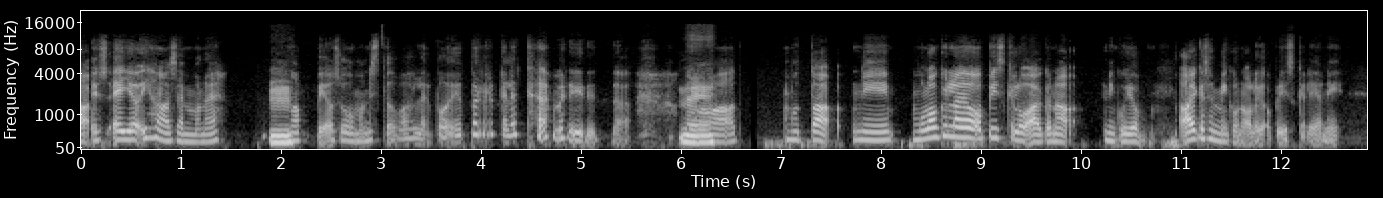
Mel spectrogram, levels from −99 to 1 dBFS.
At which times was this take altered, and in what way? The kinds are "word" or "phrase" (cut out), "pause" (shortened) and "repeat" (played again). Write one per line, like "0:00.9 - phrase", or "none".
none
